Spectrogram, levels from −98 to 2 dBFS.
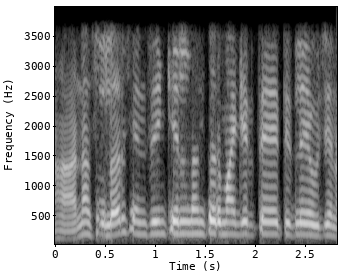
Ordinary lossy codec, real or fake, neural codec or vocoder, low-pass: none; real; none; 3.6 kHz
